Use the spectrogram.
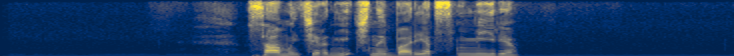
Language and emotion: Russian, positive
